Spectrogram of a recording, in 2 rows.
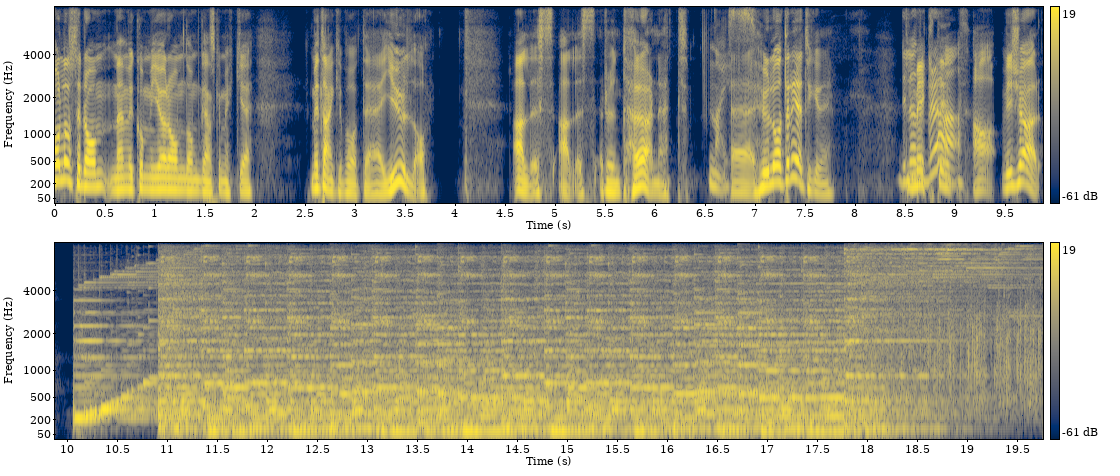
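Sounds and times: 
speech: 0.0 - 9.9
festive Christmas special jingle: 10.1 - 19.7
sleigh bells: 10.1 - 19.7.

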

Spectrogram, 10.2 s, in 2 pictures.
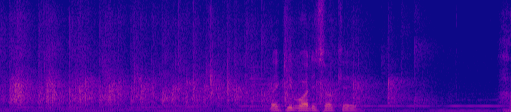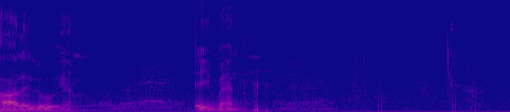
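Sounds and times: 
audience clapping hands: 0.0 - 4.4
speech: 2.7 - 3.8, 5.1 - 6.0, 7.1 - 7.8.

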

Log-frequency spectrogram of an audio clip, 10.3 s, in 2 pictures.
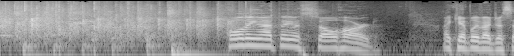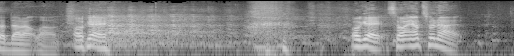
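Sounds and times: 
crowd applause: 0.0 - 2.8
speech: 2.3 - 3.8, 4.4 - 6.4, 8.0 - 9.8
laughter: 5.8 - 10.2.

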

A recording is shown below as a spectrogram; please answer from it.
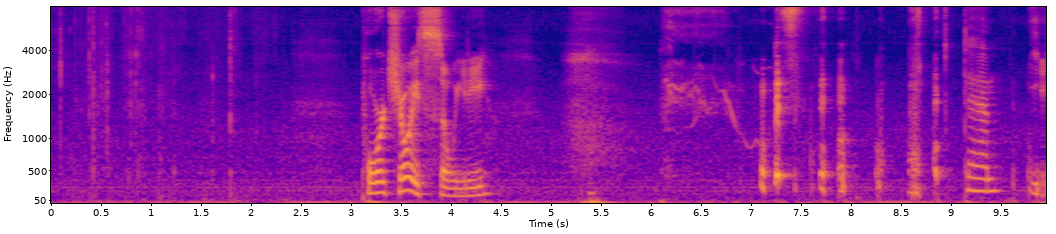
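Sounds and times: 
piece of paper from a bag crinkling as it is unwrapped: 0.0 - 2.3
speech: 3.2 - 4.5, 9.2 - 9.9.

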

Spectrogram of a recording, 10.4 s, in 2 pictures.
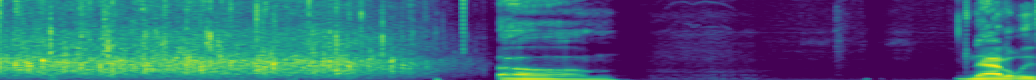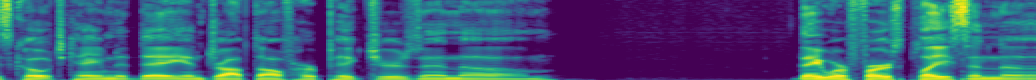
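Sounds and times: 
round of applause: 0.0 - 2.5
speech: 2.5 - 3.2, 4.9 - 8.0, 9.2 - 10.3.

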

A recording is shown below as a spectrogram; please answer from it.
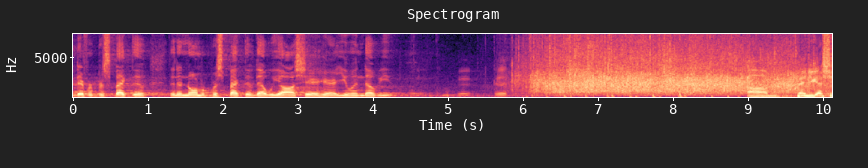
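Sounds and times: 
speech: 0.0 - 4.4, 5.6 - 6.0, 9.1 - 10.1
audience applause: 5.7 - 10.1.

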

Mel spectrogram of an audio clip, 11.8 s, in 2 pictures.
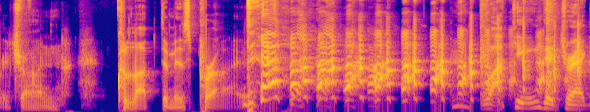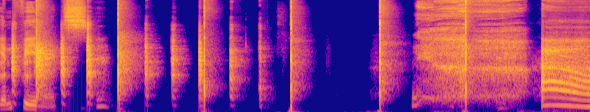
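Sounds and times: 
speech: 0.0 - 3.8, 4.5 - 7.1, 10.0 - 10.6, 11.3 - 11.8
laughter: 2.4 - 8.7
hand clapping: 4.5 - 9.0, 9.7 - 10.8.

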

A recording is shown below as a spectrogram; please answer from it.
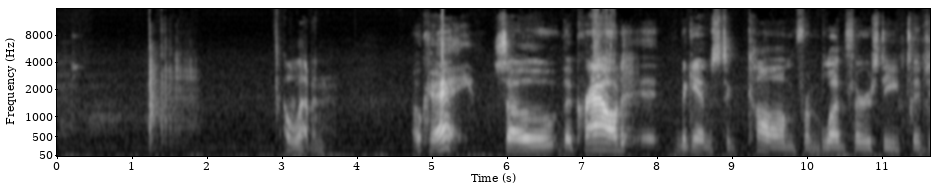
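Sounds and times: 
faint steady hum: 0.0 - 11.6
dice rolling on a hard table: 1.2 - 2.0
speech: 3.0 - 3.7, 4.7 - 11.6.

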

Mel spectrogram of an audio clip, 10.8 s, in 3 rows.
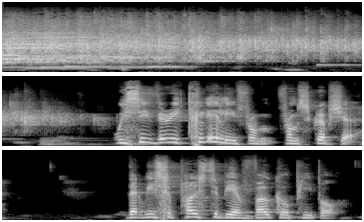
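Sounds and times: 
audience clapping: 0.0 - 5.1
speech: 4.8 - 7.3, 8.4 - 10.7.

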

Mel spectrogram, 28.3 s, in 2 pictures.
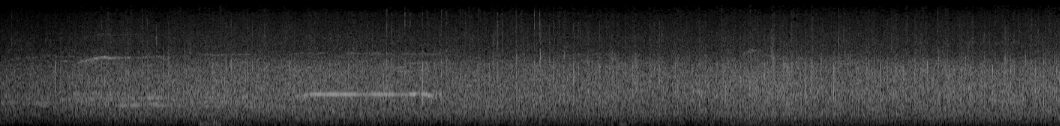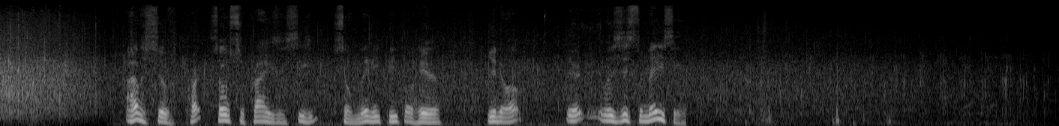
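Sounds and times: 
faint whistles and cheers: 0.0 - 6.9, 9.7 - 10.8
applause from a large audience: 0.0 - 28.2
speech: 15.9 - 23.4.

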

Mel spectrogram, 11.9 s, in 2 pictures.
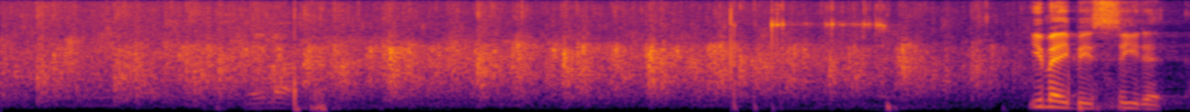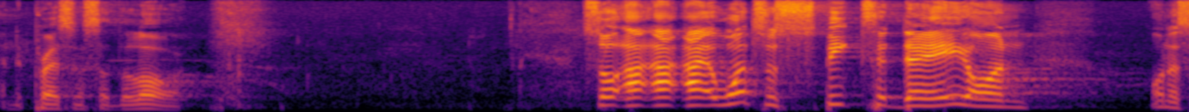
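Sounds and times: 
audience clapping hands: 0.0 - 5.4
speech: 5.2 - 7.2, 8.9 - 11.8.

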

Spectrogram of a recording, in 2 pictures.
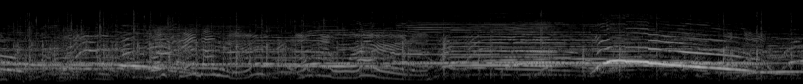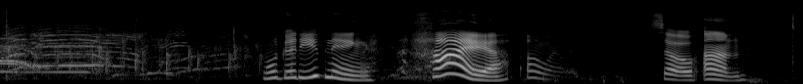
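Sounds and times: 
crowd cheering, whooping and clapping to welcome a speaker at a church gathering: 0.0 - 10.7
speech: 10.7 - 13.2, 14.6 - 15.6.

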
